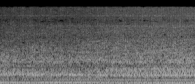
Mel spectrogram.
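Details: Ford Fiesta Rocam 1.6 at idle: even low drone with a faint busy internal clatter on top; cause unclear, possibly something dropped inside or a crack near the engine cover.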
